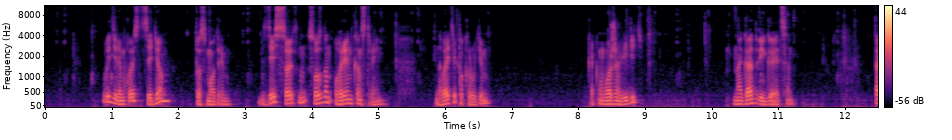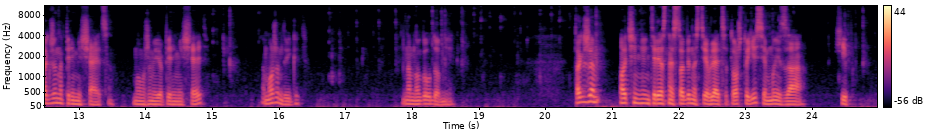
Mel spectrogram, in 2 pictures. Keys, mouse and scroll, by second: 1.3 f, 2.3 click, 2.9 click, 4.6 alt+middle click, 4.9 alt+click, 5.4 click, 6.0 e, 6.6-8.4 drag, 8.5 ctrl+z, 8.9 alt+right click, 9.1-9.4 alt+drag, 9.9-10.7 drag, 10.8 ctrl+z, 11.4-12.0 alt+drag, 12.0 w, 12.6-17.1 drag, 17.1 ctrl+z, 18.5 shift+z, 18.9 alt+right drag, 19.1 alt+middle drag, 19.5-19.9 alt+drag, 20.0 alt+right drag, 20.3 alt+middle click, 20.6-21.4 alt+drag, 22.9 drag, 23.3 alt+middle drag, 23.7-24.4 alt+drag, 24.6 w.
